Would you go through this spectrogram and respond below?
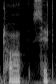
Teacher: These are produced by tongue tip to alveolar edge. These are our alveolars, such as in top, sit.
